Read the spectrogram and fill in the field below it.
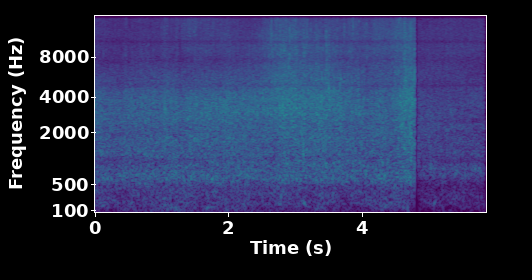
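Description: Waves break and foam loudly close by.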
